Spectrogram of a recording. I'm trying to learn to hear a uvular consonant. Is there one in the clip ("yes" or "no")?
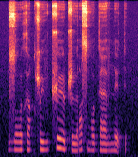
yes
